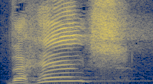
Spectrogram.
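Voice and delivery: high, loud proclamation; preaching outburst. Real, not acted. Preacher calling out to the church. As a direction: announce it with force.

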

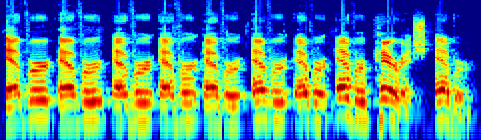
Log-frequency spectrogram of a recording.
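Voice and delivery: each ever stacked on the last, rising insistence; endless repeated ever. Shown as a demonstration. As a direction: keep piling on "ever, ever" to drive it home. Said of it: "That's how emphatic it is".

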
